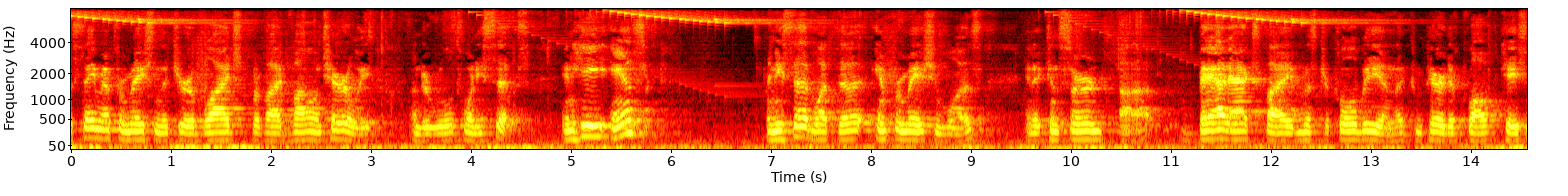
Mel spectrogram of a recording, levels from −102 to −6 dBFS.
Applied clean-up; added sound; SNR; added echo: none; Chime; 13 dB; reverberation time 0.9 s.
